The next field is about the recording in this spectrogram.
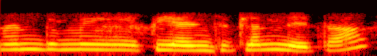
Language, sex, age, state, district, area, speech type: Goan Konkani, female, 18-30, Goa, Tiswadi, rural, conversation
